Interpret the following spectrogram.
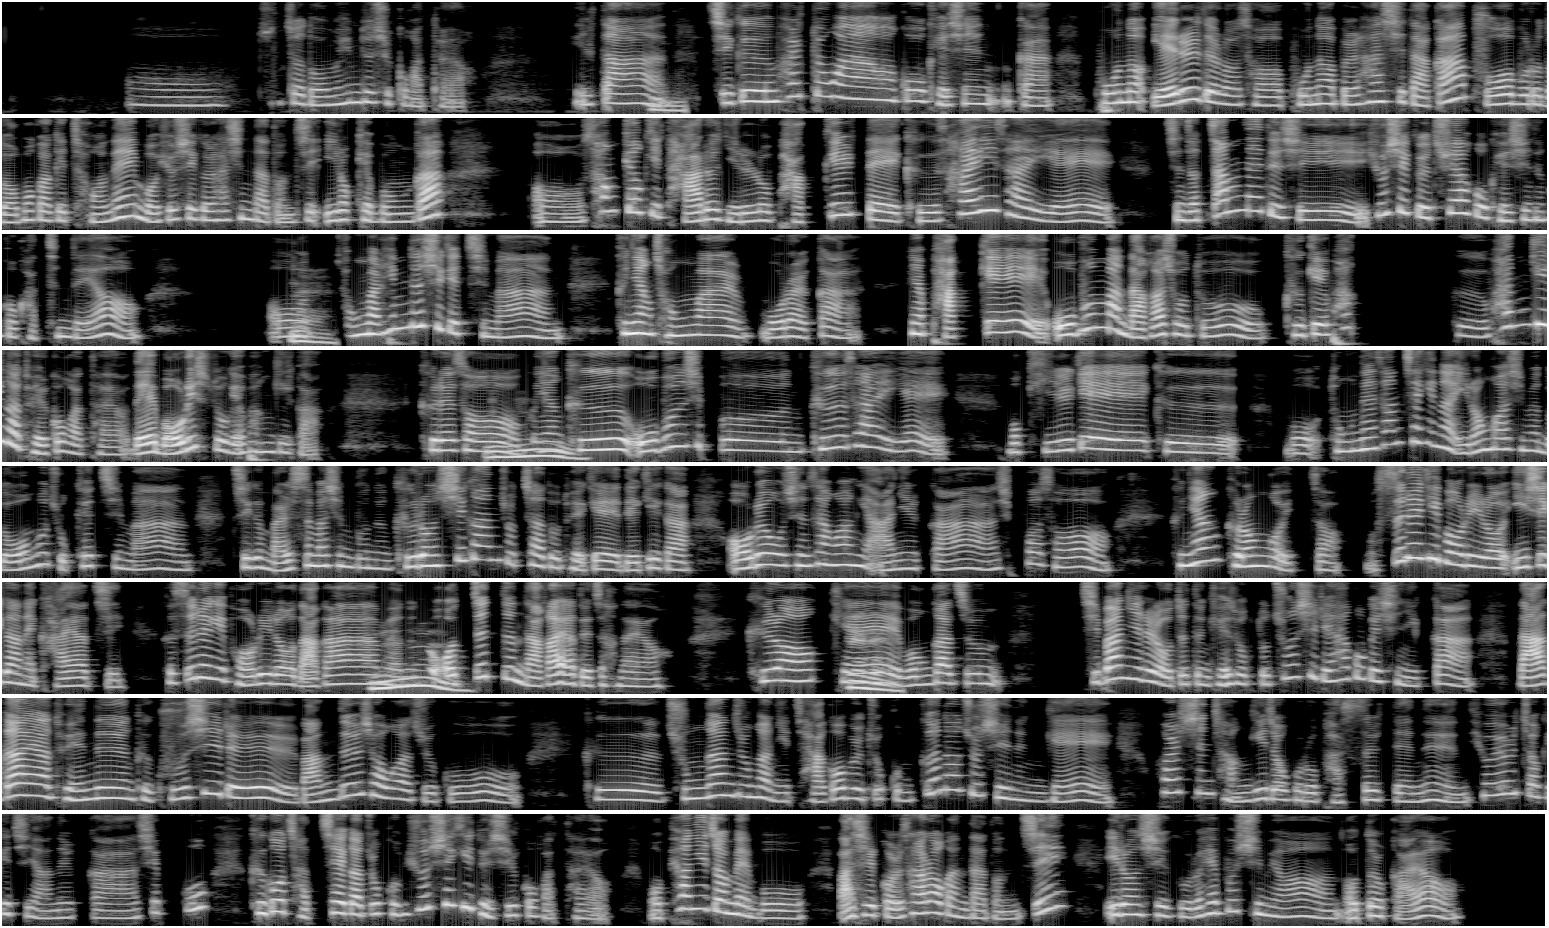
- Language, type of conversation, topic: Korean, advice, 일상에서 더 자주 쉴 시간을 어떻게 만들 수 있을까요?
- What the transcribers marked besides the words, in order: other background noise; laughing while speaking: "나가야 되잖아요"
